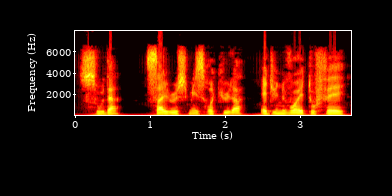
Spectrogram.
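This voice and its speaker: A man reading a novel aloud as audiobook narrator, in a measured, steady scripted narration. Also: mid-range voice, no room sound. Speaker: audiobook reader. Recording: dull, muffled home recording.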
